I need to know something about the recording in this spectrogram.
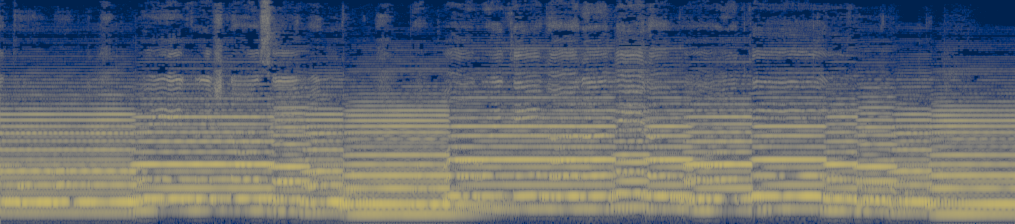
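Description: Harmonium playing a slow bhajan melody alone, its reedy sustained tone moving smoothly from note to note. A low bass note sounds under the melody at the start, about halfway through and again near the end.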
